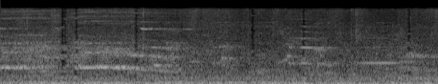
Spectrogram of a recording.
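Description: A rooster crows with chickens clucking nearby at a busy Vietnamese street market, the calls fairly close and clear over a steady background of market bustle.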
